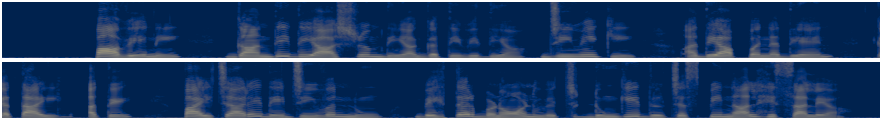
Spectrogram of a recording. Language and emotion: Punjabi, neutral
